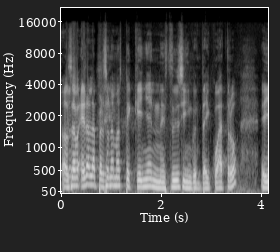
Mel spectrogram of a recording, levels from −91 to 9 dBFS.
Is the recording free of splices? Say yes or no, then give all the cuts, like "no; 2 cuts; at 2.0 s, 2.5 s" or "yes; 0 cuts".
yes; 0 cuts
